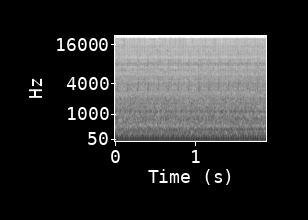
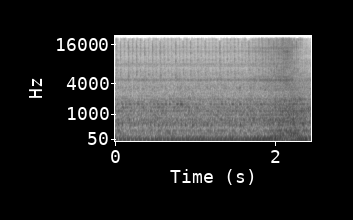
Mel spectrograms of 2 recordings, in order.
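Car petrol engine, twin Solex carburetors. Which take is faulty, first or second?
first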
